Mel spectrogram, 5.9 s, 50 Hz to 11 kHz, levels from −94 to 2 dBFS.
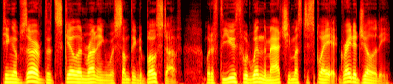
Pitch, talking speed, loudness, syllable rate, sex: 120 Hz, 255 wpm, -18 LUFS, 6.2 syllables/s, male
